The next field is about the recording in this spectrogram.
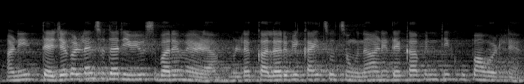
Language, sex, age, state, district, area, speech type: Goan Konkani, female, 30-45, Goa, Ponda, rural, spontaneous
